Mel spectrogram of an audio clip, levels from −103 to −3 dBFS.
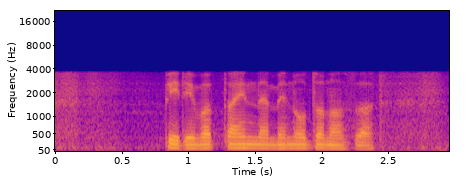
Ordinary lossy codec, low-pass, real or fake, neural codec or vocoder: none; 3.6 kHz; fake; codec, 16 kHz, 0.2 kbps, FocalCodec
